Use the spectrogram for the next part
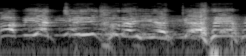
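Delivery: impassioned sermon chant; preaching at full force. Acted. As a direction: wail it out like a fiery preacher over the crowd. Preacher's high chanted climax.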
